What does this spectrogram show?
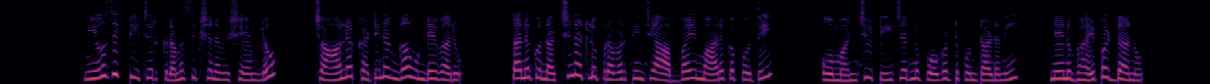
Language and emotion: Telugu, fearful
